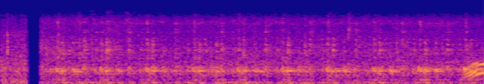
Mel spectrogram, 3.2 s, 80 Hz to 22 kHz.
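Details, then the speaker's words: 1969 Ford Mustang Mach 1 V8, sat for years, running on its own after fresh gas; fuel filter full, fuel pump working, still not building coolant pressure: steady, slightly lumpy idle, no misfire or knock; normal idle. "it seems to be uh happy running on its own."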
